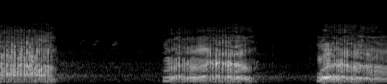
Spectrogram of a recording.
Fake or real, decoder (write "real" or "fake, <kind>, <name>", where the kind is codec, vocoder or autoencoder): fake, vocoder, WaveNeXt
